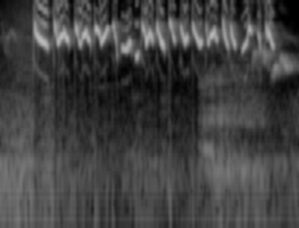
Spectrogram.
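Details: White-eye delivering líu đấu song to stimulate and train singing: after a brief quiet moment, a fast series of sharp, high, looping twitters, roughly four per second, ending in a lower slurred note.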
